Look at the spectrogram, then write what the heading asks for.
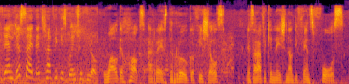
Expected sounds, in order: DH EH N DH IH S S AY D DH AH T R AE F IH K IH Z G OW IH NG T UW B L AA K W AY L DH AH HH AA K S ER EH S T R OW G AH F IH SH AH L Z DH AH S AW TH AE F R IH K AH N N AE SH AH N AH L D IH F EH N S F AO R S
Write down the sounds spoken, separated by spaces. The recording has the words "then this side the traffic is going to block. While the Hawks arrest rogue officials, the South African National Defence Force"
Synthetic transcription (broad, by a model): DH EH N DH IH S S AY D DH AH T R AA F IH K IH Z G OW IH NG T UW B L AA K W AY L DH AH HH AA K S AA EH S T R OW G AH F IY SH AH L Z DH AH S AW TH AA F R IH K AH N N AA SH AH N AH L D IH F EH N S F AO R S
